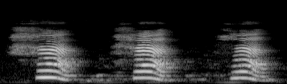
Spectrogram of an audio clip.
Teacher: Kalau H itu makhrajnya adalah di tenggorokan bagian tengah, maka dia harus mulus, halus, dan sifatnya adalah hamas mengalir. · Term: huruf H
